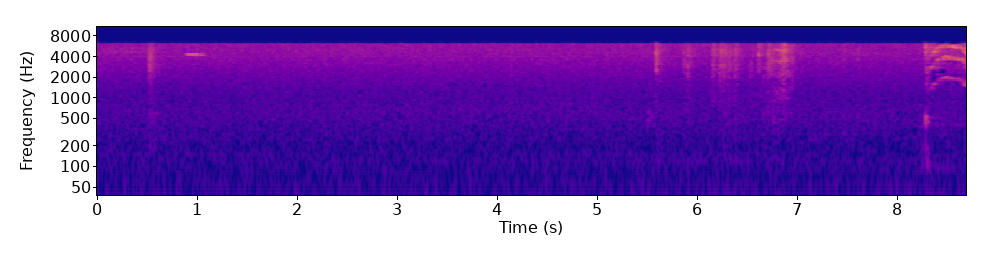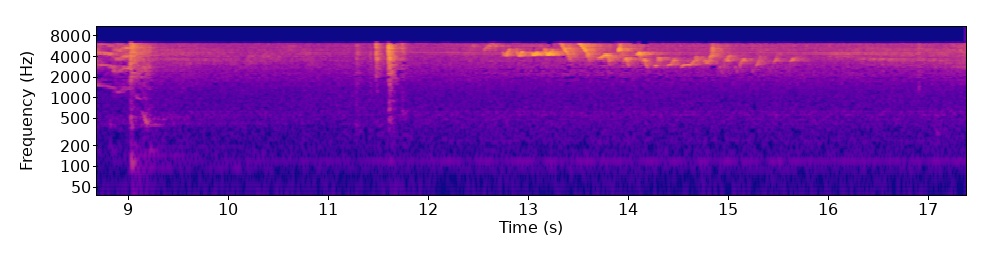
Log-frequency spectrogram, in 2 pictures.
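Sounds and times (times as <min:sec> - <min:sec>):
low steady hum: 0:00.0 - 0:17.3
birds singing and chirping outdoors: 0:12.0 - 0:17.3.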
